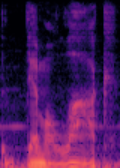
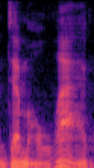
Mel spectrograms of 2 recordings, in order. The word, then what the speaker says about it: demo lock: the demo lack and take demo lock would be the right way to say it not a demo lack unless it's a lackey you see see here's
